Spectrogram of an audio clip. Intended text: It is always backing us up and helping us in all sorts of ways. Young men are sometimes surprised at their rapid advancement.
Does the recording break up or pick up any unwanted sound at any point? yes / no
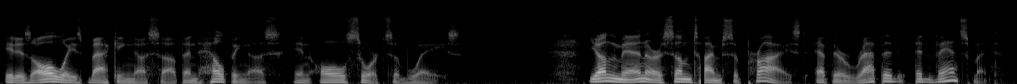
yes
